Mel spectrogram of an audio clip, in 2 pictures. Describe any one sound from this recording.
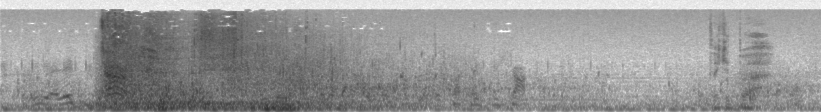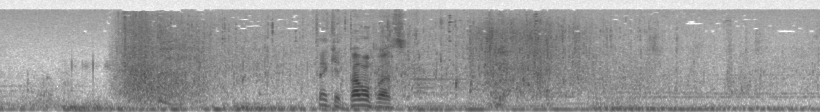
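Water splashes and sloshes as someone swims.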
